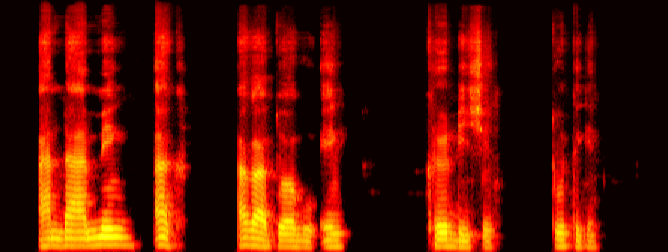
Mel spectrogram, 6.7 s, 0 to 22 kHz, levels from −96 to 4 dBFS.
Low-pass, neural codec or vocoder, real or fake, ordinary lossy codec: none; codec, 44.1 kHz, 7.8 kbps, DAC; fake; none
